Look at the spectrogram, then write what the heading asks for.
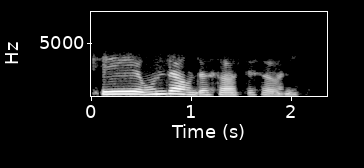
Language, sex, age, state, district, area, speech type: Nepali, female, 18-30, West Bengal, Darjeeling, rural, conversation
